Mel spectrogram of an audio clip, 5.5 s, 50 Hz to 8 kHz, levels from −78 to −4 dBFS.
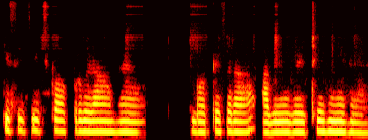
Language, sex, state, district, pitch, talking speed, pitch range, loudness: Hindi, female, Bihar, Muzaffarpur, 175 Hz, 130 wpm, 170-180 Hz, -20 LUFS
